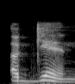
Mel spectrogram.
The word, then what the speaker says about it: again: So first up, we have the word again. So instead of saying again and using an A sound, it's a short I.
